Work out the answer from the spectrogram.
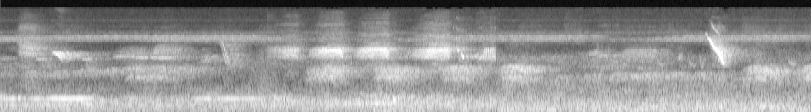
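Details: Female black drongo visiting a birdbath on a wall near trees by a home, recorded on a mobile phone: scattered short chirps and whistled notes, one sharp downslurred note near the end, over a steady background hiss.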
